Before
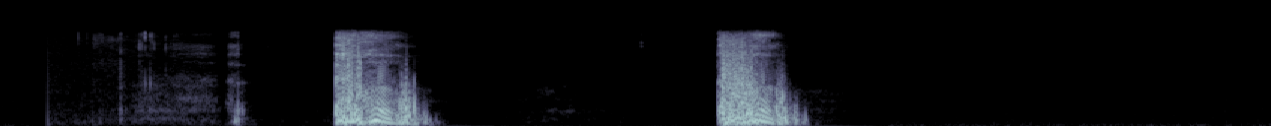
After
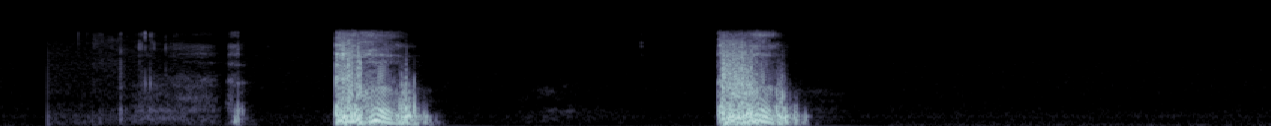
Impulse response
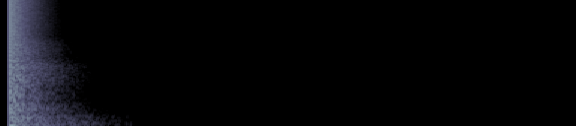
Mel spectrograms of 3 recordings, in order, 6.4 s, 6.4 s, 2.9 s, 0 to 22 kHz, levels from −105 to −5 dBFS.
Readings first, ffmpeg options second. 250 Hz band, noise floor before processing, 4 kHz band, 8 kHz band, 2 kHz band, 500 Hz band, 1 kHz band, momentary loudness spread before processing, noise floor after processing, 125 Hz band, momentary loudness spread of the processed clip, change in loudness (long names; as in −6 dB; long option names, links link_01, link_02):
+7.5 dB, below −85 dBFS, +4.0 dB, can't be measured, +5.0 dB, +6.0 dB, +3.0 dB, 12 LU, below −85 dBFS, +5.0 dB, 11 LU, +6.0 dB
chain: -af "equalizer=frequency=315:width_type=o:width=0.33:gain=8,equalizer=frequency=800:width_type=o:width=0.33:gain=-6,equalizer=frequency=6300:width_type=o:width=0.33:gain=-10,volume=5dB"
